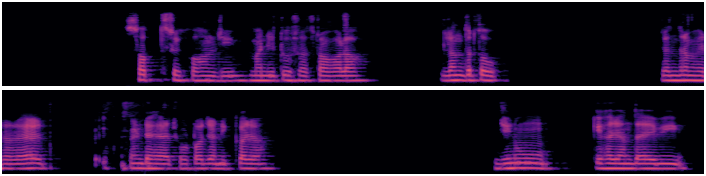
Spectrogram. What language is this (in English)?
Punjabi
